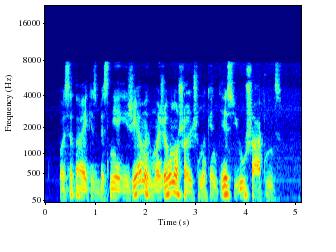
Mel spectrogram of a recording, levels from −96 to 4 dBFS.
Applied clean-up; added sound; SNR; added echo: none; none; none; none.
